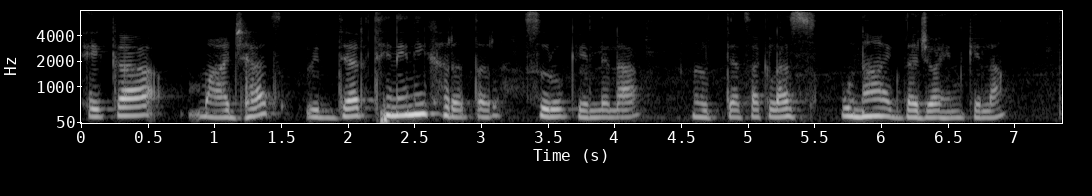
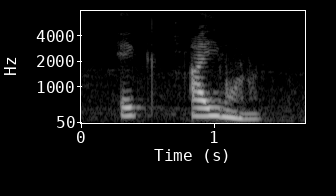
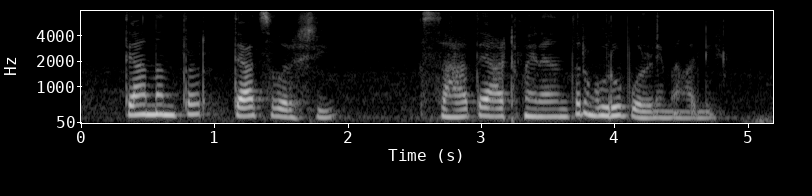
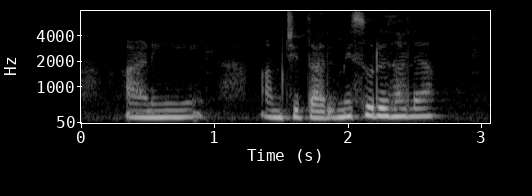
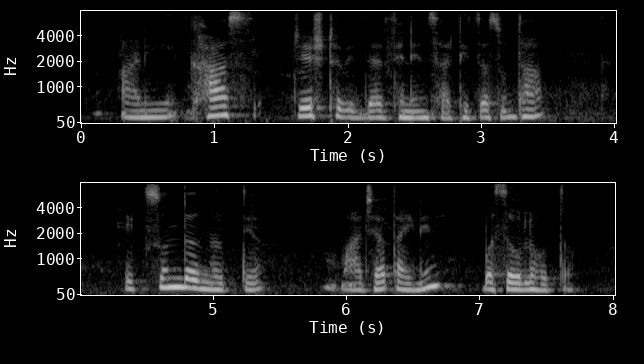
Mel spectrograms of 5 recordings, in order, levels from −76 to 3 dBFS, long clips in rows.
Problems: background sounds at intervals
